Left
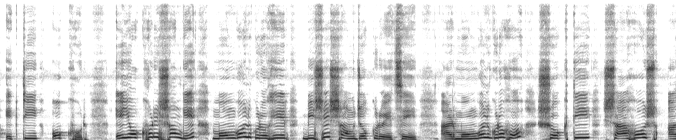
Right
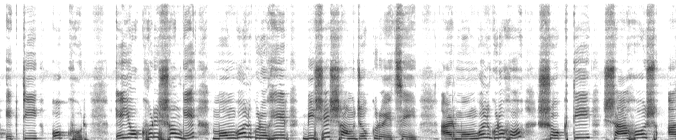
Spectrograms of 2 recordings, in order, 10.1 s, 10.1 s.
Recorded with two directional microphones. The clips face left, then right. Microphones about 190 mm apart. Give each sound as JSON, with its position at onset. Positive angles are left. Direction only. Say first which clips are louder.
{"t": 0.0, "sound": "speech", "louder": "left 8 dB", "side_deg": 35}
